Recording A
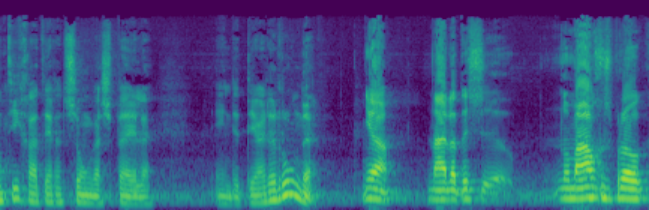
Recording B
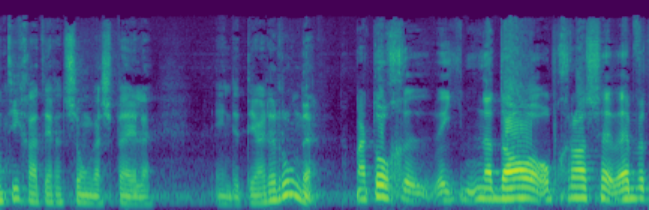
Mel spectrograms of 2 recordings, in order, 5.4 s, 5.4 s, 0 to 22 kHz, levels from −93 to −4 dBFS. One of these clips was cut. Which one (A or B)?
B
